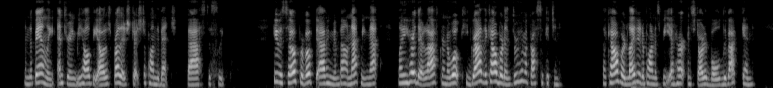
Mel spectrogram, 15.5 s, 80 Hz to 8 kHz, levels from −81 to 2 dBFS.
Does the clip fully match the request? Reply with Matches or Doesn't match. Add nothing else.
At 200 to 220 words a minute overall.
Matches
